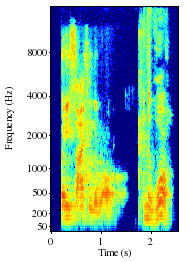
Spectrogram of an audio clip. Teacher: You see how he's not able to pronounce the dark L and D.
